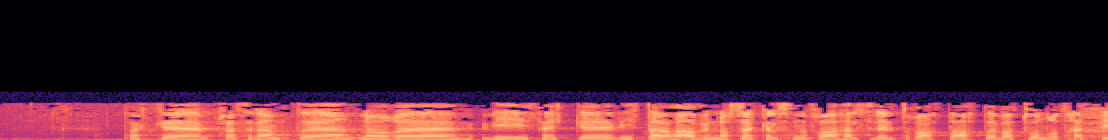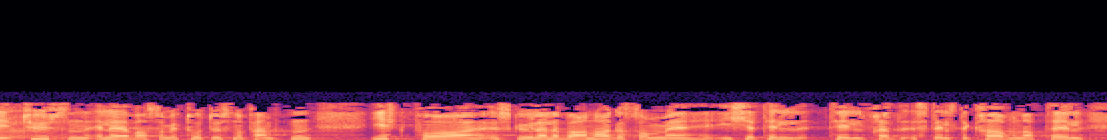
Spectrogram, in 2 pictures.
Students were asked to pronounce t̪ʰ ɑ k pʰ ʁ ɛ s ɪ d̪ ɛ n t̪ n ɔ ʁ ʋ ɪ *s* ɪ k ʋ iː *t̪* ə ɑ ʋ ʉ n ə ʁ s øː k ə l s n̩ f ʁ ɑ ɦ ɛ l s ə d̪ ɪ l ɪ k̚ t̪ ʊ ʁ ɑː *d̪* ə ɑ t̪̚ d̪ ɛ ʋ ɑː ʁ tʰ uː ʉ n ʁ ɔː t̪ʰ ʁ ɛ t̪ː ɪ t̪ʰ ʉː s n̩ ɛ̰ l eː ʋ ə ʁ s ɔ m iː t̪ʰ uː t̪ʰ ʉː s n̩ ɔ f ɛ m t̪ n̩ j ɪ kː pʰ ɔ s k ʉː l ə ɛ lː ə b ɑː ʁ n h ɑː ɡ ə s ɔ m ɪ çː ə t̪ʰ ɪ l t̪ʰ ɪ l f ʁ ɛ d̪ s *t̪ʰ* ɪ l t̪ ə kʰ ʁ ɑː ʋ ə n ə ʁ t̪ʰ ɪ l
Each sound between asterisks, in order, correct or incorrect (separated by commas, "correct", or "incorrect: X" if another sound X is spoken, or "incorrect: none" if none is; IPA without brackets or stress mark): incorrect: f, correct, incorrect: t̪, incorrect: t̪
